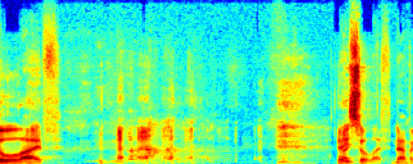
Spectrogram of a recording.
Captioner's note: audience laughing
